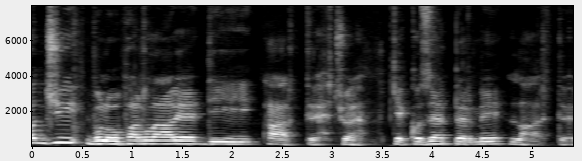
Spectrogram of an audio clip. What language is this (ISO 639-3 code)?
ita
